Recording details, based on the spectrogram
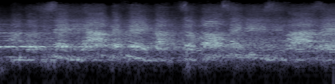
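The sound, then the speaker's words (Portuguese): A large concert crowd in Brasília shouts and cheers continuously when asked to raise their hands and make noise, a dense roar of many voices swelling and easing in waves, loud throughout with scattered higher yells rising above the mass. “Levanta a mãozinha e dá um grito aí. Alô, Brasília, faz barulho”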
